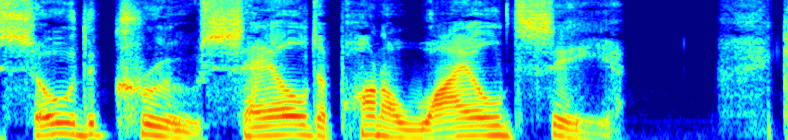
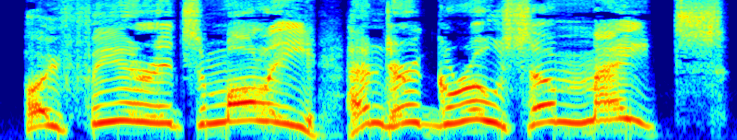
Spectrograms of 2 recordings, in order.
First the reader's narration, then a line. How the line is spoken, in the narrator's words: the lookout cried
